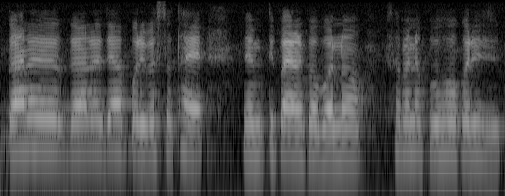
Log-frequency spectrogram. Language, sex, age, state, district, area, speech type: Odia, female, 18-30, Odisha, Mayurbhanj, rural, spontaneous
